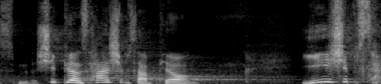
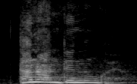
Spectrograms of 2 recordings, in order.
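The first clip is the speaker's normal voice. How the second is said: much softer, falling away; quiet repeat; 8 dB quieter, faster than usual. Shown as a demonstration. Preacher repeats the believer's lament much softer. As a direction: let it drop off, resigned.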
